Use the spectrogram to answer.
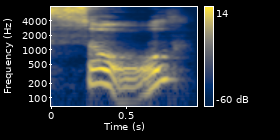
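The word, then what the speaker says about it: Sol: So he spells it S-O-L, but he pronounces this Soul, which should tell you a lot about the mental and emotional state that he's going through.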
